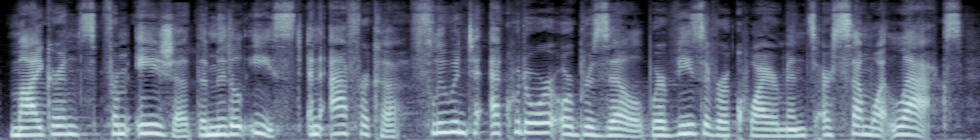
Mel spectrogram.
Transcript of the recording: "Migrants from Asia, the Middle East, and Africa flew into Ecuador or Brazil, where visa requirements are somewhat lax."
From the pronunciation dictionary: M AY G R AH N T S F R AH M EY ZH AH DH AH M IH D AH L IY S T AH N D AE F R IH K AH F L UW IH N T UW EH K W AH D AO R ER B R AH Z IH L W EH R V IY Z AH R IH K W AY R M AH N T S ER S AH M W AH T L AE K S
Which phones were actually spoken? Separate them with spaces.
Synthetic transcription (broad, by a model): M AY G R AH N T S F R AH M EY ZH AH DH AH M IH D L IY S T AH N AE F R IH K AH F L UW IH N T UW EH K W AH D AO R ER B R AH Z IH L W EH R V IY Z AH R IH K W AY R M AH N T S ER S AH M W AH T L AE K S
